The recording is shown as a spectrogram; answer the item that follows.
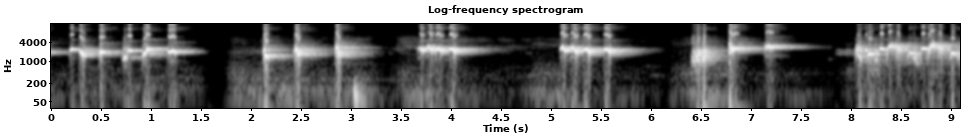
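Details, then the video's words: Sooty-headed bulbul song used as a lure to make other bulbuls sing: bubbly whistled phrases of quick notes around mid pitch, in short bursts separated by brief pauses, each burst ending in a slurred falling note. "trucukan gacor ROPEL PANJANG buat pancingan trucukan agar bunyi"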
